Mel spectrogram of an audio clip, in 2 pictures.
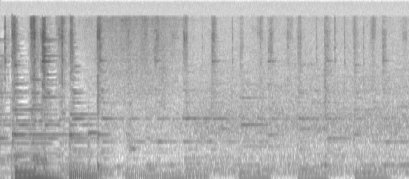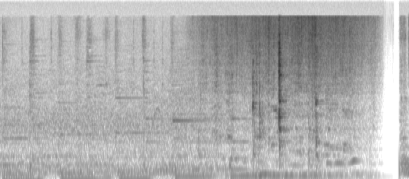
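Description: Chicken pieces sizzling as they deep-fry in hot sunflower oil in an aluminium pot while metal tongs turn them and lift them out, with a few sharp clinks of the tongs near the end. Soft background music with a low repeating beat plays underneath.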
